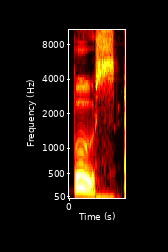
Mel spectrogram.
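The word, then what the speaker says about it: bouse: When looking at this word, it seemed really strange to me that it was pronounced like boos and not like house or mounce would be pronounced.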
